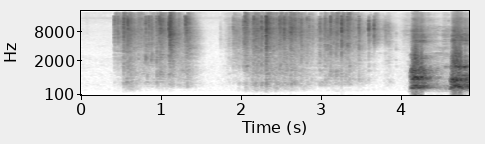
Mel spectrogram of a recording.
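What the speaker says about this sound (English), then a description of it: "There's the dog barking." A dog barks in short bursts from a kitchen where sourdough bread is being baked, two loud close barks near the end after softer rustling and handling sounds.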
